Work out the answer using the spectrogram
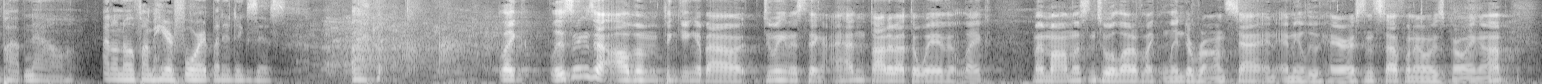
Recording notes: Recorded LIVE. Live in front of an audience as part of the Voyager Institute series.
